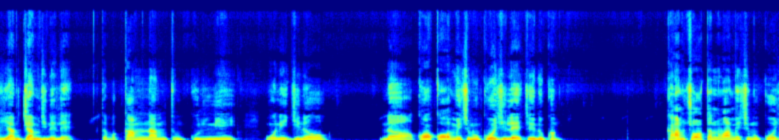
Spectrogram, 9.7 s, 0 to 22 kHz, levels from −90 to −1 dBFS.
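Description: Speech, with three compressed-stream defects. At 0.49 to 0.54 s, compressed frames are skipped: about 40 ms of audio is missing and the speech jumps forward. The jump comes from whole codec frames lost from the file or rejected by the decoder as damaged. Corrupt frames are decoded at 2.98 s and again at 6.85 to 6.95 s. In each case the decoder played a frame with flipped bits, and misread gains or codes put energy in the wrong frequencies. That energy is heard as a brief chirp or noise burst lasting about a couple of frames. The event at 2.98 s is very faint, well down in level. The one near 6.9 s is much louder.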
